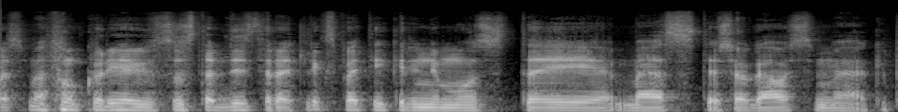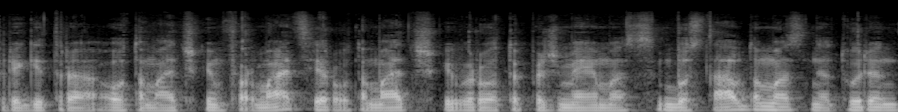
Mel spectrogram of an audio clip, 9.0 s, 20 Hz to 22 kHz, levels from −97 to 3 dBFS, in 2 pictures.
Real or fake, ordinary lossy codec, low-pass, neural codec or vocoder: real; AAC, 64 kbps; 14.4 kHz; none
